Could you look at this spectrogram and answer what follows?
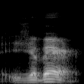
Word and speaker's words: Jabeur: Now you're saying, actually, my husband is Tunisian and it's pronounced Jaber.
